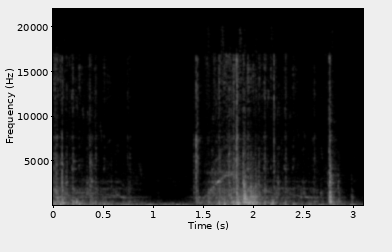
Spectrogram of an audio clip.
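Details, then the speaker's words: Free Hyper Tough 20-inch push mower, sputters in uneven bursts, catches briefly then dies, won't keep running after starting; owner suspects a gummed-up carburetor, not hearing it prime. "Probably gummed up carburetor. I don't hear the thing priming. Oh, it's still acting up."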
